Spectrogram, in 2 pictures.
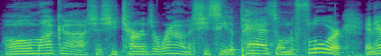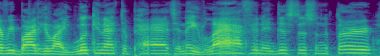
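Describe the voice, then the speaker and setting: A man hosting a podcast, telling a comedic story and swinging between low muttering and loud outbursts. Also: brisk, few pauses. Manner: fills his talk with "you know what I'm saying" and "right".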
